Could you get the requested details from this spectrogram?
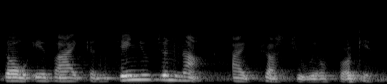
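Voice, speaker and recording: A man giving a solemn devotional address, declaiming slowly with emphatic repetition, heard on a dull lo-fi recording. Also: fairly high pitch, lively intonation. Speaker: spiritual speaker.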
